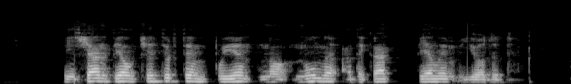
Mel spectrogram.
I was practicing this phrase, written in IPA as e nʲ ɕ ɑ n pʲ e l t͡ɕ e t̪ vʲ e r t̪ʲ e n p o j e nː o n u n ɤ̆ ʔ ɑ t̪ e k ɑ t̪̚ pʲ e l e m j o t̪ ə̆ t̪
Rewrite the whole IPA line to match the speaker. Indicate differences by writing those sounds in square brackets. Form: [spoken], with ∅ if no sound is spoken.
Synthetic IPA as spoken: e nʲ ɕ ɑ n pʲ e l t͡ɕ e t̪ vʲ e r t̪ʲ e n p [u] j e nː o n u n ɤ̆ ʔ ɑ [d̪] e k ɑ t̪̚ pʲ e l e m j o [d̪] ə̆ t̪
